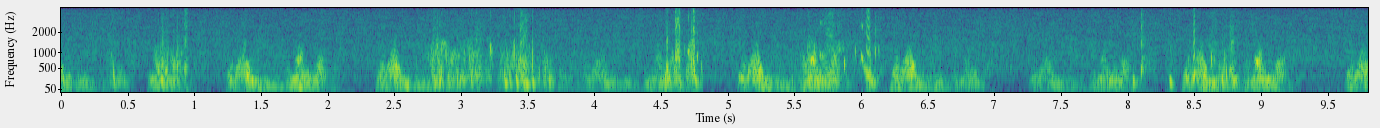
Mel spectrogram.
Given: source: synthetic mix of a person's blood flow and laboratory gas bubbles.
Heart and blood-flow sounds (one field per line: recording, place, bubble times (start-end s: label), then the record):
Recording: Doppler ultrasound of blood flow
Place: precordium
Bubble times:
0.35-0.44 s: bubbles
0.67-0.96 s: bubbles
2.73-3.71 s: bubbles
4.50-4.82 s: bubbles
5.45-6.17 s: bubbles
8.02-8.20 s: bubbles
8.28-8.37 s: bubbles
8.46-8.55 s: bubbles
8.60-8.85 s: bubbles
From the record:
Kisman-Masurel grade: 233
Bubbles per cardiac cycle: several, 3 to 8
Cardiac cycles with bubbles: 50 to 99%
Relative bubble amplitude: loud (0.450 to 0.775)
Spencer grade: 3 (all of the cardiac periods contain showers or single bubble signals, but not dominating or overriding the cardiac motion signals)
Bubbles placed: only in the low amplitude regions of the cardiac cycle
